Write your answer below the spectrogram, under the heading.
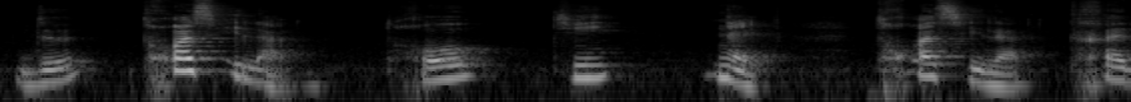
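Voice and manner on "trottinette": Trottinette cut into three slow beats; syllable by syllable. Shown as a demonstration. Teacher counting syllables for the class, slowly. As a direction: tap out Trottinette one syllable at a time. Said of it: "comptez le nombre de syllabes".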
